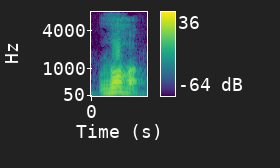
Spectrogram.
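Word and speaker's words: ظهر: But the Dhuhr, they think it is Zuhr. It is Dhuhr.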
